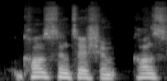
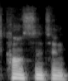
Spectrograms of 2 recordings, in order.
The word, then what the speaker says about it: Konstantin: How does Konstantin Kisin propose to do First of all, it's Konstantin Kisin.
